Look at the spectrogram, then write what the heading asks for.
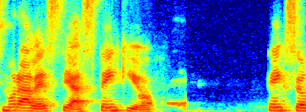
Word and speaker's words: Morales: we have miss morales i'm hoping i'm pronouncing your name correctly you got it it's morales yes thank you thanks so much um so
